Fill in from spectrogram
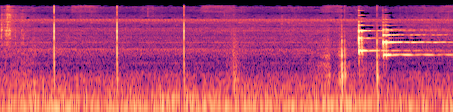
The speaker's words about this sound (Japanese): あ、ピンポンってあり、あったあったあった。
